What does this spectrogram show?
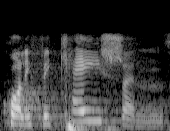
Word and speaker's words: qualifications: the a that's right qualifications and remember it's qu not C or C qualifications qualifications the next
